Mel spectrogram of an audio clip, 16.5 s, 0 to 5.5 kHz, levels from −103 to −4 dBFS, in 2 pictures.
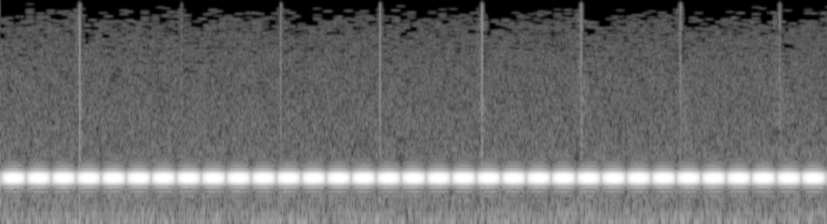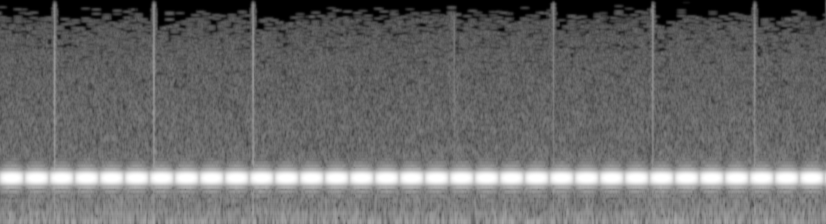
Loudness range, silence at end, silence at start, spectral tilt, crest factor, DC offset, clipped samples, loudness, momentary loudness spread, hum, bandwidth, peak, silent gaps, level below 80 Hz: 0 LU; 0 s; 0 s; -9 dB/octave; 6 dB; under 0.1%; under 0.1%; -7 LUFS; 2 LU; none; 3.2 kHz; 0 dBFS; none; -50 dBFS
